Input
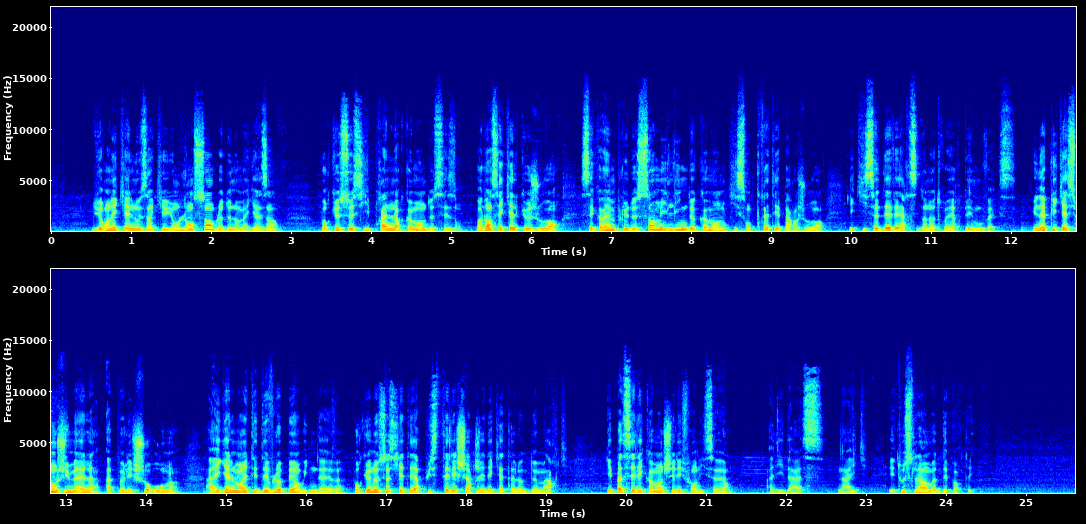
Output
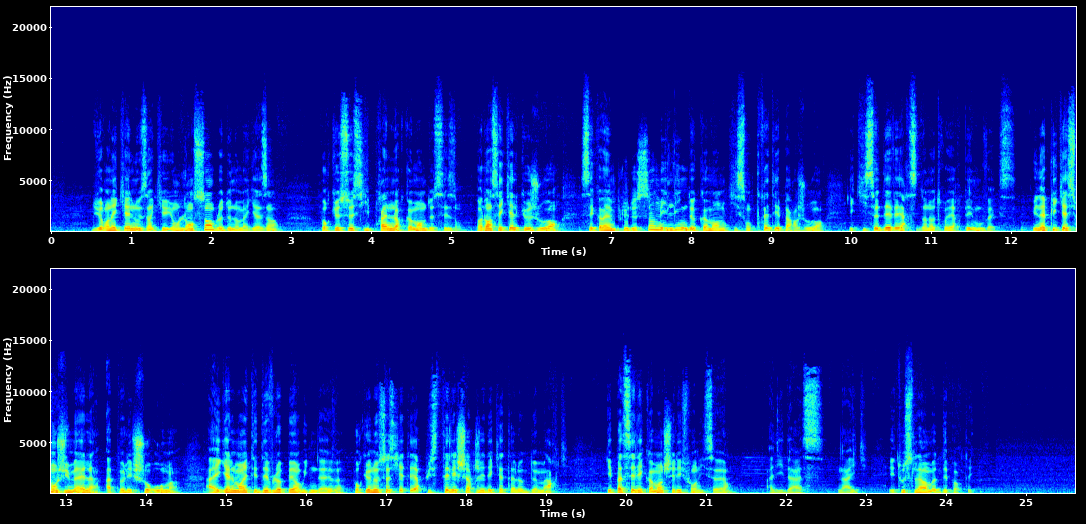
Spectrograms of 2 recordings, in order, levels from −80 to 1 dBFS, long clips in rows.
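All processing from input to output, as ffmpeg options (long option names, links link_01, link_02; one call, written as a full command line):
ffmpeg -i in.wav -filter_complex "[0:a]asettb=1/sr,asplit=3[link_01][link_02][link_03];[link_01]atrim=end=7.014[link_04];[link_02]atrim=start=7.01:end=7.62,asetpts=PTS-STARTPTS,afade=type=in:duration=0.004:curve=qsin,afade=type=out:start_time=0.606:duration=0.004:curve=qsin,equalizer=frequency=880:width_type=o:width=1.2:gain=-11.5,asoftclip=type=hard:threshold=-19dB,lowpass=frequency=6500:width=0.5412,lowpass=frequency=6500:width=1.3066[link_05];[link_03]atrim=start=7.616[link_06];[link_04][link_05]acrossfade=duration=0.004:curve1=hsin:curve2=qsin[link_07];[link_07][link_06]acrossfade=duration=0.004:curve1=qsin:curve2=hsin,asettb=1/sr,asplit=3[link_08][link_09][link_10];[link_08]atrim=end=17.094[link_11];[link_09]atrim=start=17.09:end=17.51,asetpts=PTS-STARTPTS,afade=type=in:duration=0.004:curve=qsin,afade=type=out:start_time=0.416:duration=0.004:curve=qsin,highpass=290,equalizer=frequency=10000:width_type=o:width=1.2:gain=-6[link_12];[link_10]atrim=start=17.506[link_13];[link_11][link_12]acrossfade=duration=0.004:curve1=hsin:curve2=qsin[link_14];[link_14][link_13]acrossfade=duration=0.004:curve1=qsin:curve2=hsin,equalizer=frequency=6700:width_type=o:width=0.73:gain=-5,bandreject=frequency=60:width_type=h:width=6,bandreject=frequency=120:width_type=h:width=6,bandreject=frequency=180:width_type=h:width=6" out.wav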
